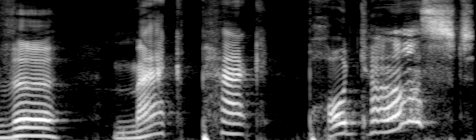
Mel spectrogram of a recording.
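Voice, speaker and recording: A put-on character voice at a fairly high pitch. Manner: rising, questioning inflection.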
